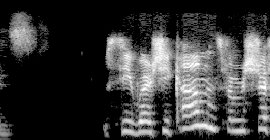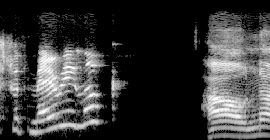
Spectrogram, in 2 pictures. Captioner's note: nurse speaking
